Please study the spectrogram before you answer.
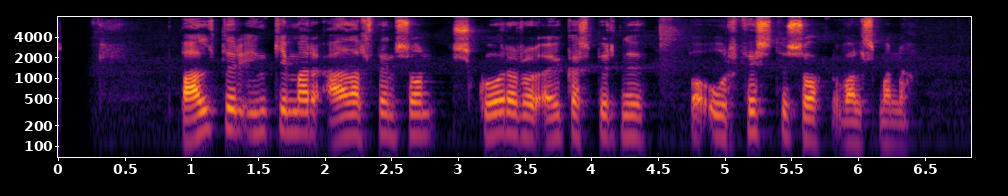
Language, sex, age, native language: Icelandic, male, 40-49, Icelandic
